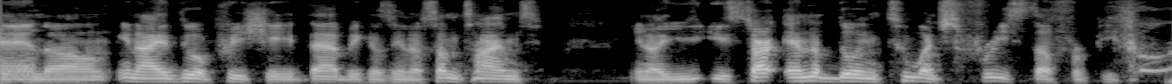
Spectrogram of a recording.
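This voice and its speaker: A man talks at a very fast pace with a Brooklyn accent and a fairly low pitch. The recording is dry and close, with no echo. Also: ordinary pitch variation. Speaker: podcast host and voiceover artist. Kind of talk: casual chat.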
